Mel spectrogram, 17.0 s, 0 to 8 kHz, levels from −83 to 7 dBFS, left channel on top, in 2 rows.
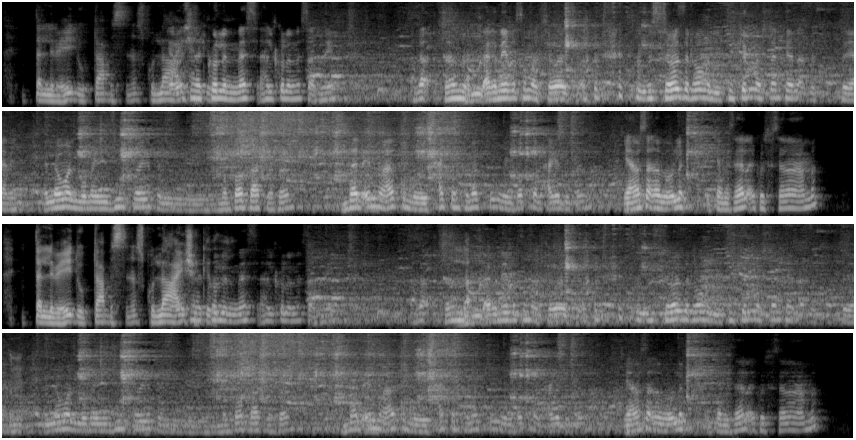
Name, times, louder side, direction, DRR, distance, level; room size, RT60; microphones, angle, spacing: voice 1, 0.0-2.2 4.5-4.7 8.6-8.7 12.1-12.3, right 5 dB, 80° right, 0.5 m, -28 dB
voice 2, 1.7-3.4 4.1-8.7 8.9-11.5 11.9-16.7, left 5 dB, 75° left, 0.5 m, -26 dB
sound 1, 3.0-15.8, equal, ahead, 0.7 m, -30 dB
9.3 x 3.8 x 3.1 m
head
